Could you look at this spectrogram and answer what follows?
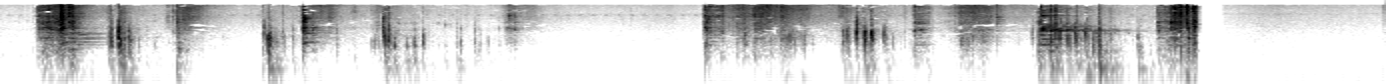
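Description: A rake scraping through dirt and small stones, dragging fill back into a post hole in several strokes with short pauses, the stones clinking and rattling.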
